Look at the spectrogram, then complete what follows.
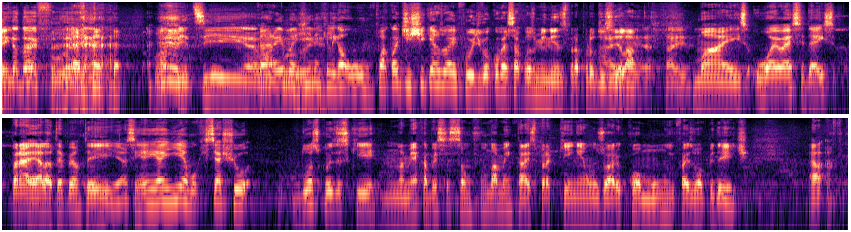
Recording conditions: busy venue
